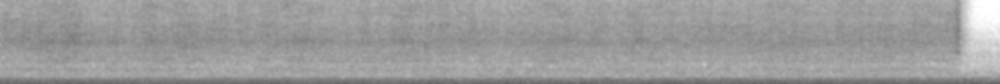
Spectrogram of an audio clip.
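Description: Compressed-air gravity-feed paint spray gun hissing steadily as it sprays, cutting off suddenly near the end when the trigger is released. Under it runs the steady rumble of the spray booth's ventilation.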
